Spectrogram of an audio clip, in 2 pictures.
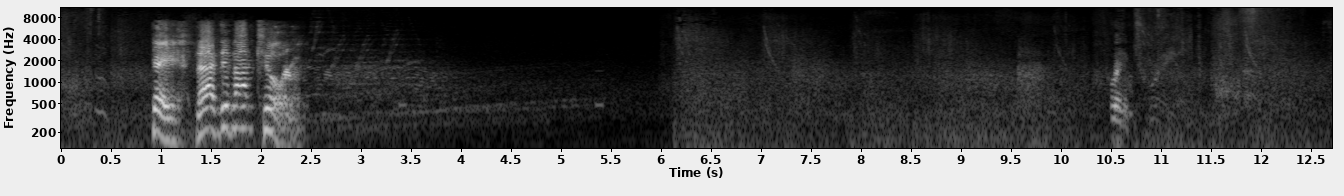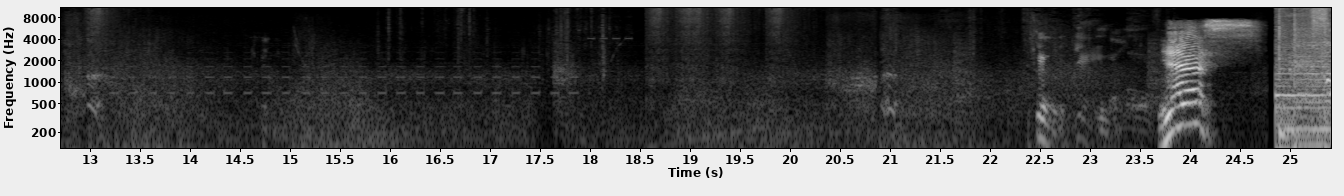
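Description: Gunfire and explosions sound from a video game.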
